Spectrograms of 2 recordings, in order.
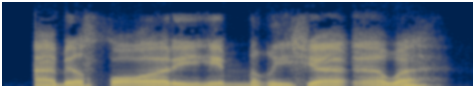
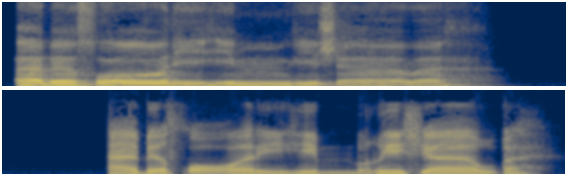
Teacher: ada sedikit pantulan ya mimnya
